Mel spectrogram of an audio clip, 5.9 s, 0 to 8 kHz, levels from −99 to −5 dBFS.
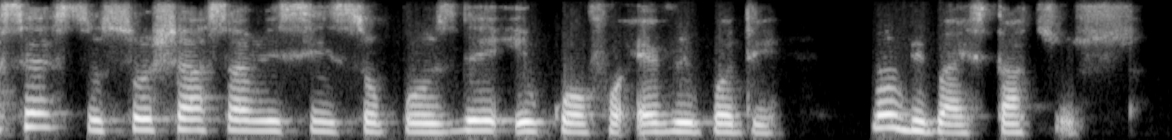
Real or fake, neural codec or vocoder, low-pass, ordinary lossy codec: real; none; 7.2 kHz; Opus, 16 kbps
